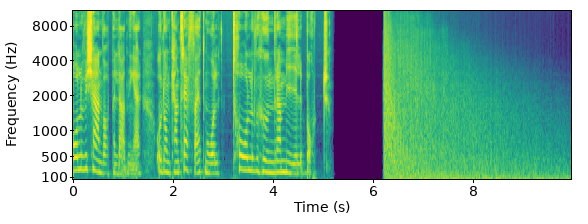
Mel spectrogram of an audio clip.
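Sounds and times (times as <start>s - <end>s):
speech: 0.0s - 5.2s
depth charge explosion: 6.2s - 9.9s.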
